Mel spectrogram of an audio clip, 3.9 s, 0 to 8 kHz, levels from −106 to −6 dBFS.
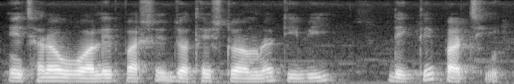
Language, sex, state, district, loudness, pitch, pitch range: Bengali, male, West Bengal, Cooch Behar, -18 LUFS, 125 Hz, 120-135 Hz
